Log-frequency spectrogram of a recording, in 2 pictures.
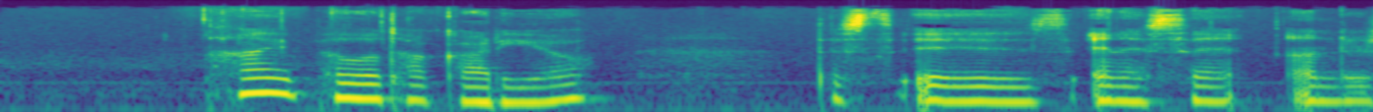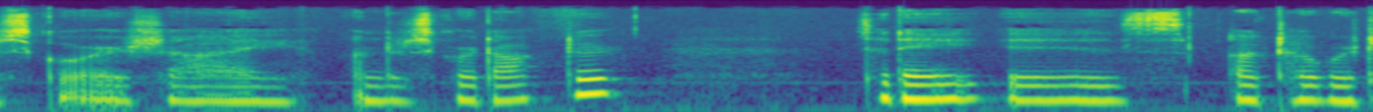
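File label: Female Verification Request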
